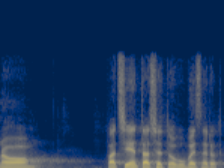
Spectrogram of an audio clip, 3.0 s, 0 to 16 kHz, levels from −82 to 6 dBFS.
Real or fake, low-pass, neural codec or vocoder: fake; 10.8 kHz; codec, 24 kHz, 0.9 kbps, DualCodec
